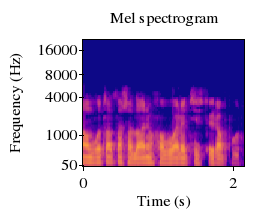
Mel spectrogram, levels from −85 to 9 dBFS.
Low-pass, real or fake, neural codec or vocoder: 5.4 kHz; real; none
